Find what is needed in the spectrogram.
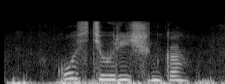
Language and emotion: Russian, neutral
